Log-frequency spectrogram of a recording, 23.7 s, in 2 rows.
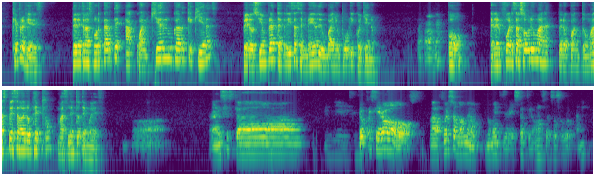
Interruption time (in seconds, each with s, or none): none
